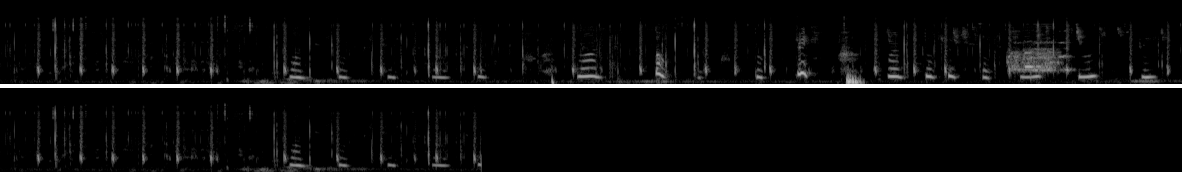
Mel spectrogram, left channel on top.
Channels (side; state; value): right; drops out; at 4.9 s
